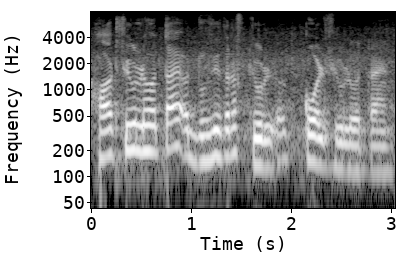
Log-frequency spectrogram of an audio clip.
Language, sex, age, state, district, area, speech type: Urdu, male, 18-30, Uttar Pradesh, Shahjahanpur, urban, spontaneous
